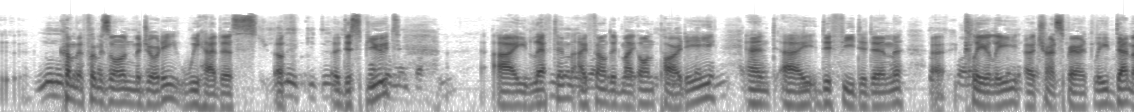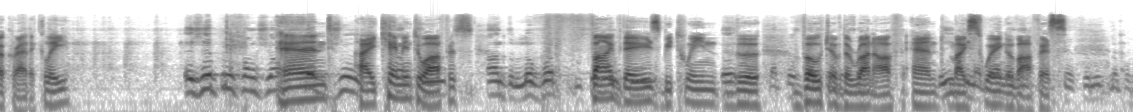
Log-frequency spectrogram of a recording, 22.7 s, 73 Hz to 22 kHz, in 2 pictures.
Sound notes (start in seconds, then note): 13.5 applause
